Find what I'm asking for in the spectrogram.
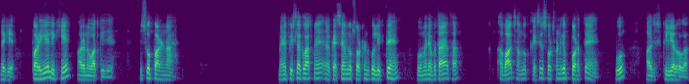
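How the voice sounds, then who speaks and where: A man from Jharkhand teaches shorthand in an exam-prep class, speaking at an everyday pitch. He explains patiently, circling back over each point and checking in with the students. The voice is close and dry, with a slightly dull, muffled tone. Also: moderate pace, pauses often, no room sound. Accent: Hindi speaker from Jharkhand. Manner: patient, repetitive explaining with frequent fillers and "thik hai" checks. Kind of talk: online exam-prep lesson.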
